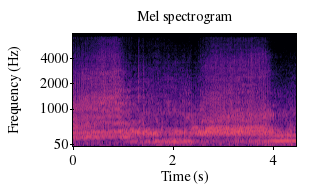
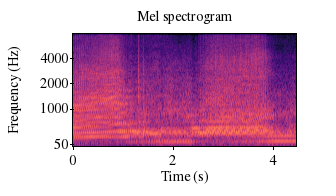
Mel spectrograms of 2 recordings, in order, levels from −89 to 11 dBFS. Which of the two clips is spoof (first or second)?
first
